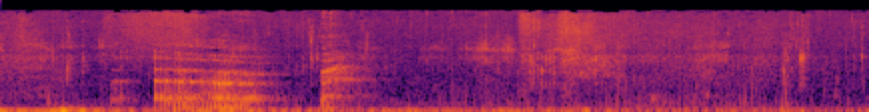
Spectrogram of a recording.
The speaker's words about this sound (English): I feel like I've maybe had too much UKIP water. Yeah. I'm going to burp again.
